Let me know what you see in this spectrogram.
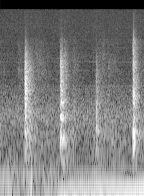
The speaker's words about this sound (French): Et ils frappent à une porte.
